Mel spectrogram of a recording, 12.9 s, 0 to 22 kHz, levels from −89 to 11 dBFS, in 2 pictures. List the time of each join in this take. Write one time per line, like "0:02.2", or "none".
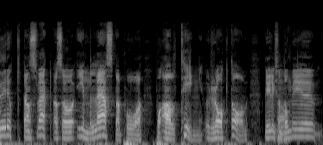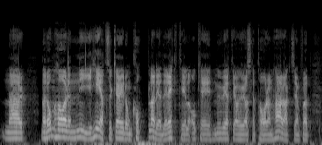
0:06.4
